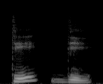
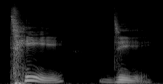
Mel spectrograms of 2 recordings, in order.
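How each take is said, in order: First: The T is said without a puff of air. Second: The T is said with a puff of air. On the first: "Não é simplesmente T D" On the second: "é também aspirado. Tem vento que sai com ele"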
